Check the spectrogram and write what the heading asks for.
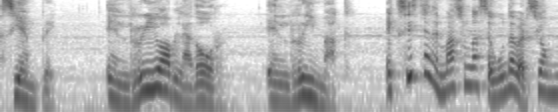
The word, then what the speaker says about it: Rímac: y a su río, no lograban pronunciar bien la palabra Rímac. La entendieron o la deformaron como Limac y posteriormente le quitaron la letra final y terminó siendo solamente Lima.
